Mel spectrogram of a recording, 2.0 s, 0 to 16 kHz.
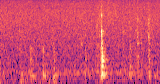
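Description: A locking tab on an HP 11076A instrument case being pushed with the fingertips, giving one sharp little click just past a second in and a fainter tick earlier.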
